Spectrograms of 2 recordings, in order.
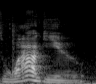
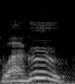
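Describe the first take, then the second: First: The word ends with a 'gyoo' sound. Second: The word ends with a 'goo' sound, like ragu. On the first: The speaker calls it right. "but it's it's wagyu" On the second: The speaker calls it wrong. "he says wagyu, sounds like ragu"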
